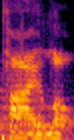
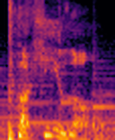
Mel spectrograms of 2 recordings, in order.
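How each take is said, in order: First: The vowel after P sounds like 'eye'. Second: The vowel after P sounds like 'ee'. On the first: "the Y could also be an I or an E, so it's obviously high" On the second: "the Y could also be an E, it could be pahilo"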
